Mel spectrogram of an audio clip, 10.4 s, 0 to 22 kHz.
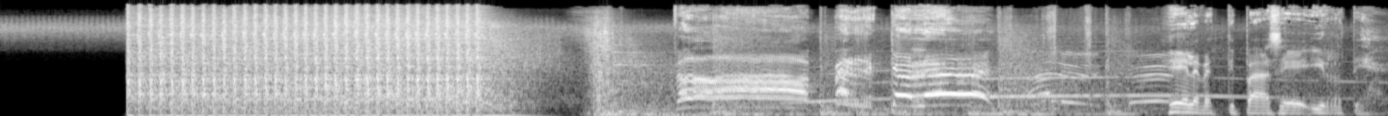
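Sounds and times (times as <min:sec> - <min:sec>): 
automatic gunfire: 0:01.0 - 0:04.3
person shouting: 0:05.1 - 0:10.4
speech: 0:08.8 - 0:10.4.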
